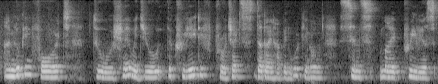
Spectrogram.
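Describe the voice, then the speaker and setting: A woman from Belgium whose first language is Dutch, speaking English with a Flemish accent and hosting her craft channel, gentle and sometimes searching for her words. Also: fairly low pitch, reverberant. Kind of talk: casual chat to camera.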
